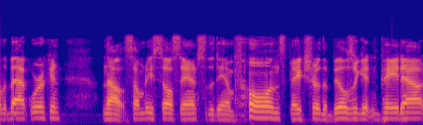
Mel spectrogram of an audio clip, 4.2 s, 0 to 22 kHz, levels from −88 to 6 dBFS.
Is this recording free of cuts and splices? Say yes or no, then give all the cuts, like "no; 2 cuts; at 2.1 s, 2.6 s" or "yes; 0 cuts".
no; 1 cut; at 2.8 s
